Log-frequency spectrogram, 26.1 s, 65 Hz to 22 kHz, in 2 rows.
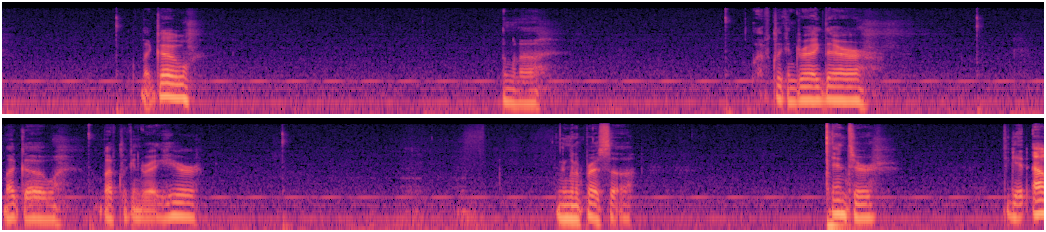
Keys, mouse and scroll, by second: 9.0 click, 14.1 click, 23.3 Return.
